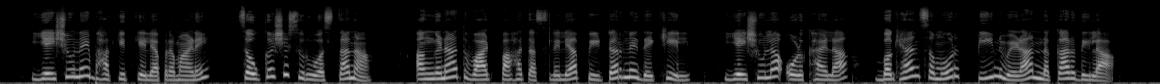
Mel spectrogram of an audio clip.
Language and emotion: Marathi, neutral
